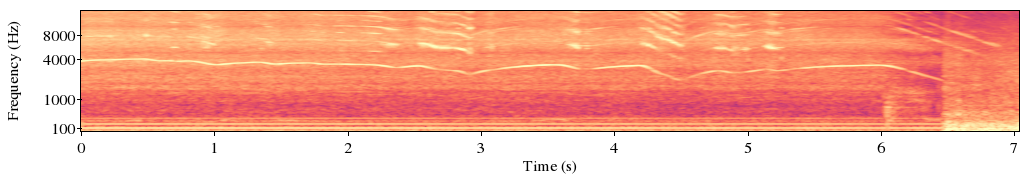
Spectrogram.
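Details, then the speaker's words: Steady high-pitched whine of a high-speed dental drill dipping as it cuts: 11/16.1 diamond bur, 1 mm diameter, occlusal reduction at the mesiobuccal occlusal plane, full metal crown preparation of upper molar #15. "We will start with the mesial buccal occlusal plane. Using the burr as a guide, the 11/16.1 diamond burr with a 1 millimeter diameter."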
